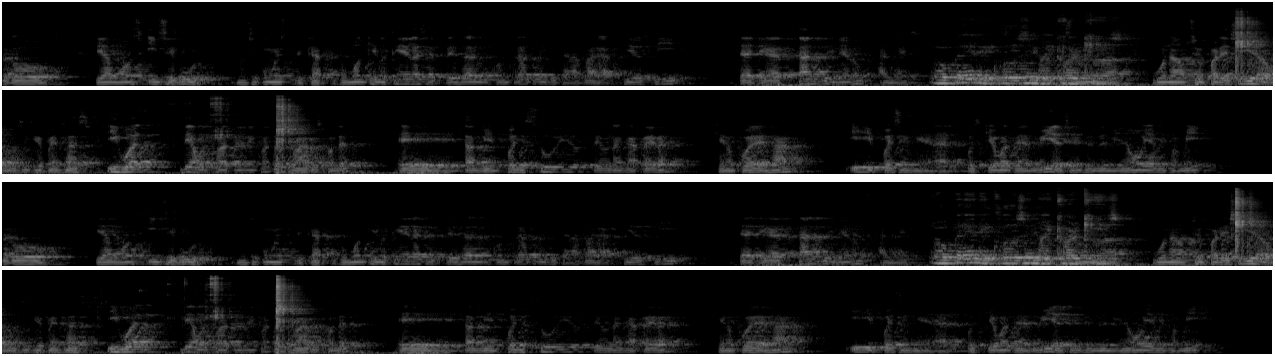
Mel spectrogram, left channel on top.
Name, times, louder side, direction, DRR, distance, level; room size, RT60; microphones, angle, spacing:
voice 1, 0.0-2.0 2.3-6.8 7.4-9.2 9.4-14.2 14.5-16.2 16.6-19.4 19.8-20.7 21.2-24.7, left 1 dB, 65° left, 0 dB, 7.9 m, -45 dB
sound 1, 7.4-8.2 8.5-8.7 9.3-11.4 11.8-11.9 12.3-12.5 13.0-13.1 13.7-13.8 14.1-14.9 15.4-15.6 16.0-16.9, right 3 dB, 50° right, 7.2 m, -38 dB
28.0 x 26.0 x 7.3 m, 0.82 s
head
